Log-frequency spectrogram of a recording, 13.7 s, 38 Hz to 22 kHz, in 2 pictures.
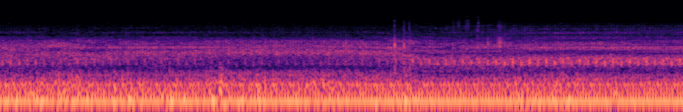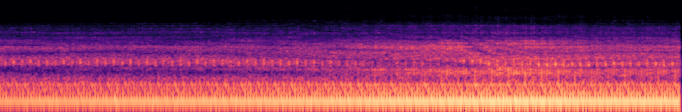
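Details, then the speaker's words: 12-valve 1st Gen Cummins diesel, 5-speed manual Dodge pickup, just started after fitting a new exhaust tip: steady, even low diesel clatter at a settled idle with no misses, knocks or hunting; normal idle. "Sounds good. Sounds really good."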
